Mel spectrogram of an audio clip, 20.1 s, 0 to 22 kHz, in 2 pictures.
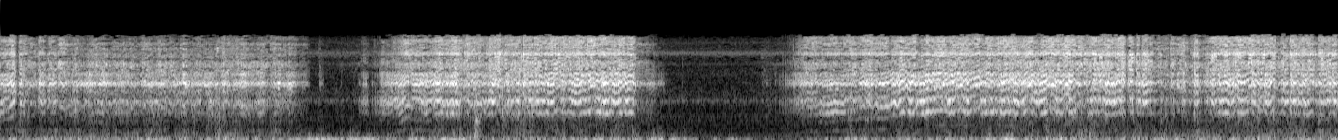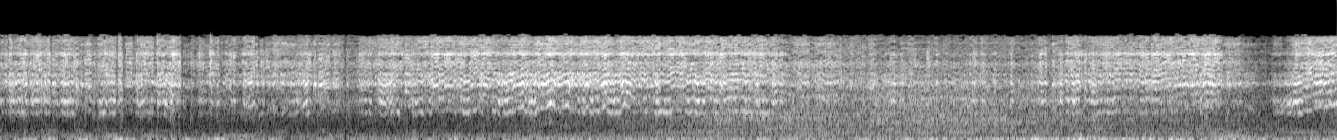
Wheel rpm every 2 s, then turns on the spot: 70, 60, 40, 80, 100, 110, 110, 110, 110, 100.
none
